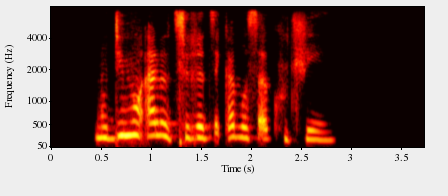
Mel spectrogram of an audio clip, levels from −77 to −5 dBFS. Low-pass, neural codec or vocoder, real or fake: 7.2 kHz; codec, 16 kHz, 1 kbps, X-Codec, HuBERT features, trained on general audio; fake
